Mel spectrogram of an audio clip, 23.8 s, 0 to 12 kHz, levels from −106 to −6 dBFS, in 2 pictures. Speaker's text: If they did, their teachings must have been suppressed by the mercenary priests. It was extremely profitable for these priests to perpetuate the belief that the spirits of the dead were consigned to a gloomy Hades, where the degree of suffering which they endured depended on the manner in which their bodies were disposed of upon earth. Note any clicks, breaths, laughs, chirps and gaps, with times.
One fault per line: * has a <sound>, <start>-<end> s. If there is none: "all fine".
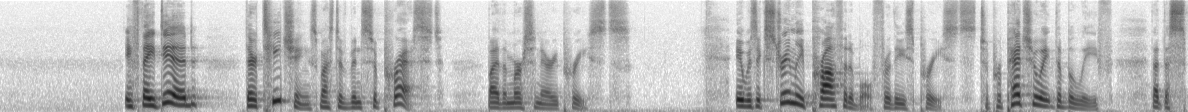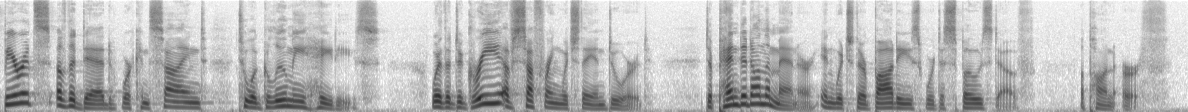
all fine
